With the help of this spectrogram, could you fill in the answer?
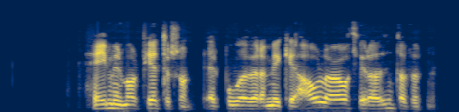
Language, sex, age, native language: Icelandic, male, 50-59, Icelandic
